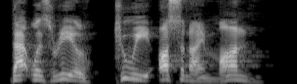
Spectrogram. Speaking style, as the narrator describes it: Connie leaned forward and exclaimed

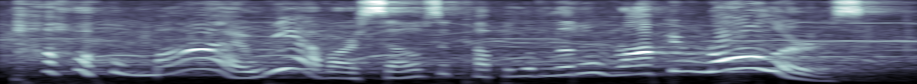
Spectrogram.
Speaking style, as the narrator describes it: exclaimed over the din

